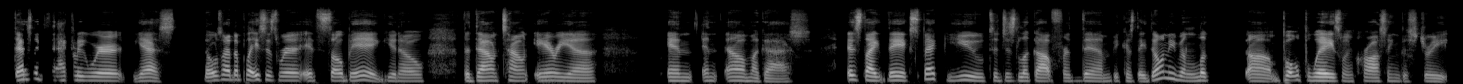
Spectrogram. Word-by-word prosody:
That's 220 +3 +4
exactly 195 -5 -5
where 175 -2 +4
yes, 165 0 +1 0.3
those 185 +6 -2
are 220 -1 +3
the 215 - -1
places 210 -2 +1
where 185 -1 +1
it's 175 -1 -3
so 175 -2 +3
big, 185 +2 +1
you 165 -1 -4
know? 155 0 -5 0.4
The 165 - -1
downtown 175 0 +3
area 165 -4 +1 0.7
and 170 -1 0
and 170 +1 -7
oh 175 0 +1
my 155 -2 -5
gosh, 135 -1 -6 0.4
it's 215 -2 +6
like 185 -3 +5
they 190 +1 +5
expect 235 +8 +3
you 180 -2 -2
to 175 +2 -6
just 170 +1 +1
look 170 -1 -4
out 155 -1 +3
for 155 - -6
them 155 -2 -4
because 155 -3 -7
they 145 -1 -4
don't 285 - 0
even 190 -11 -3
look, 180 +1 -2 0.4
um, 150 -3 +1
both 200 -1 -2
ways 170 -2 +6
when 150 -2 -9
crossing 155 -1 -2
the 145 - -13
street. 145 -1 -4
175 Hz, 185 wpm, -27 LUFS, 155-185 Hz, 0.7 s, it's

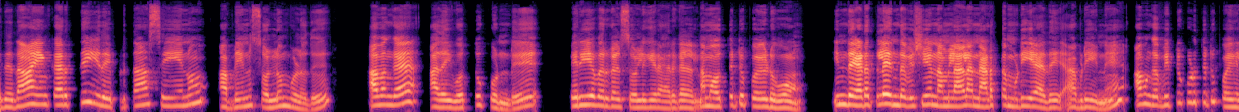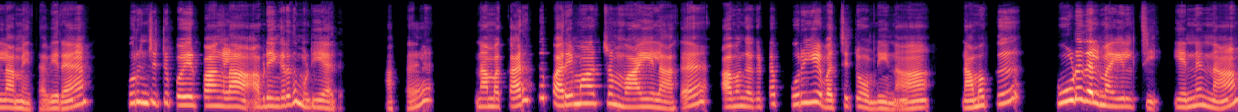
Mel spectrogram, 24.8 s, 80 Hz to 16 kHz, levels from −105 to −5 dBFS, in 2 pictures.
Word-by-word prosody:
"இதுதான் 215 +7 +3
என் 270 -1 -1
கருத்து, 260 +4 0
இத 240 - 0
இப்டித்தான் 240 +6 -4
செய்யணும்" 235 +6 -3 0.2
அப்டின்னு 210 +4 -3
சொல்லும் 200 +5 -2
பொழுது, 160 -2 -5 0.5
அவங்க 260 +1 +2 0.4
அதை 195 -1 +1
ஒத்துக்கொண்டு 190 - -5 0.5
பெரியவர்கள் 235 -4 +1
சொல்கிறார்கள், 190 -1 -2
நம்ம 225 0 0
ஒத்துட்டு 255 +4 -6
போயிடுவோம். 190 -6 0 0.4
இந்த 275 0 +3
இடத்துல 265 +3 +6
இந்த 255 -1 +2
விஷயம் 265 +1 +1
நம்மளால 230 +1 +5
நடத்த 245 +4 +1
முடியாது, 215 -4 +1 0.2
அப்டின்னு 195 -4 -3 0.2
அவங்க 275 -2 0
விட்டுக்கொடுத்துட்டு 320 +5 -5
போயிரலாமே 195 -5 -1
தவிர, 175 0 -3 0.6
புரிஞ்சுட்டு 315 -1 0
போயிருப்பாங்களா 240 -3 +3 0.2
அப்டிங்கிறது 230 +8 0
முடியாது. 195 -2 -3 0.5
அப்ப - - -23 0.8
நம்ம 220 0 +1 0.2
கருத்து 390 - +1
பரிமாற்றம் 290 +1 +2
வாயிலாக 200 -5 +1 0.5
அவங்ககிட்ட 215 +2 -3 0.2
புரிய 320 +4 +2
வச்சுட்டோம் 215 +1 -4
அப்டின்னா, 165 0 -3 0.6
நமக்கு 245 +9 -1 0.5
கூடுதல் 350 -5 +6
மகிழ்ச்சி 215 +6 -1 0.3
என்னன்னா, 210 -5 -2
230 Hz, 110 wpm, -24 LUFS, 200-265 Hz, 0.8 s, இடத்துல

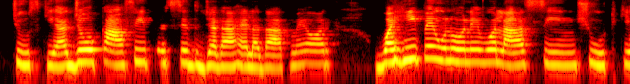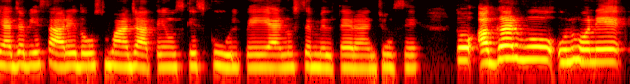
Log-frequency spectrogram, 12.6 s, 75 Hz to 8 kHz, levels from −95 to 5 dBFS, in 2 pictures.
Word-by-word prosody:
Choose 215 -3 -3
किया, 210 -1 -1
जो 250 +4 +5
काफ़ी 230 +2 +1
प्रसिद्ध 240 -2 -5
जगह 205 -1 +1
है - - -2
लद्दाख़ 185 0 -2
में, 225 +2 -9
और 230 0 -6 0.5
वहीं 265 +6 +5
पे 315 0 +1
उन्होंने 265 -3 0
वो 255 +1 +1
लास्ट 225 -2 +1
सीन 220 -2 -7
शूट 220 -1 -6
किया, 220 -2 -2
जब 215 0 -4
ये 215 +1 -3
सारे 210 -2 0
दोस्त 210 +1 -3
वहाँ 205 -2 0
जाते 195 -1 -2
हैं, 195 - -6
उसके 200 +1 -6
स्कूल 200 -1 -5
पे 190 0 -6
एंड 190 0 -2
उससे 200 +1 -8
मिलते 190 -1 -5
हैं, 190 - -1
रैंचो 185 +1 -6
से। 185 0 -10 0.4
तो 285 - +6
अगर 285 +4 +7
वो 300 0 +3
उन्होंने 260 0 +1
215 Hz, 180 wpm, -23 LUFS, 200-250 Hz, 0.5 s, अगर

